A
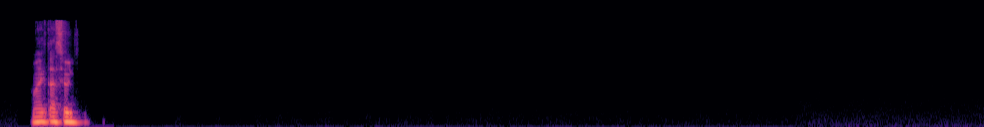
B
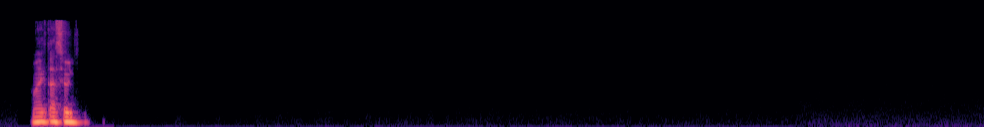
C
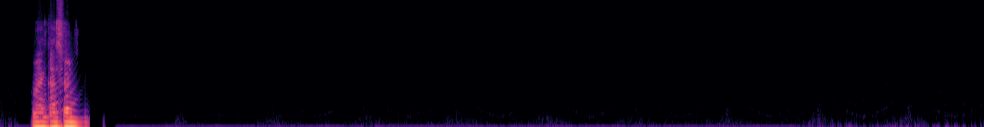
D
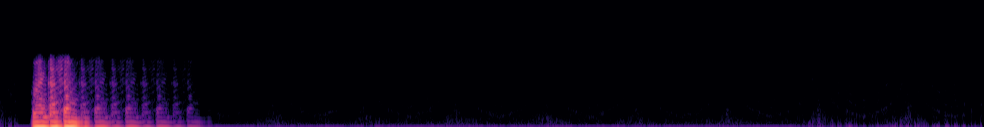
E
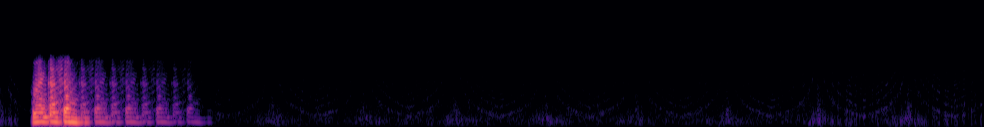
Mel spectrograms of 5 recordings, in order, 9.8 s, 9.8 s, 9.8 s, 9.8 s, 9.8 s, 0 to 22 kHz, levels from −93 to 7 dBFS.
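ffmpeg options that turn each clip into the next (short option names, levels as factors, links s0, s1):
-af "lowshelf=f=180:g=4"
-af "aeval=exprs='max(val(0),0)':c=same,aphaser=in_gain=1:out_gain=1:delay=4:decay=0.57:speed=1.1:type=triangular"
-af "aresample=8000,asoftclip=type=tanh:threshold=0.224,aresample=44100,aecho=1:1:308|616|924|1232:0.0944|0.0519|0.0286|0.0157"
-af "highpass=120,lowpass=2100,volume=2.24"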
